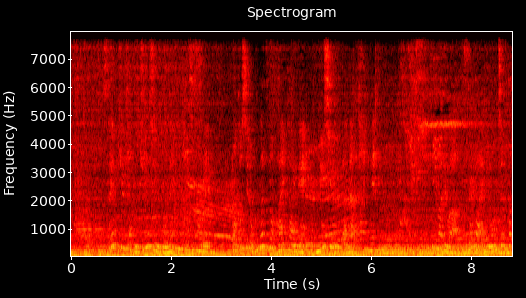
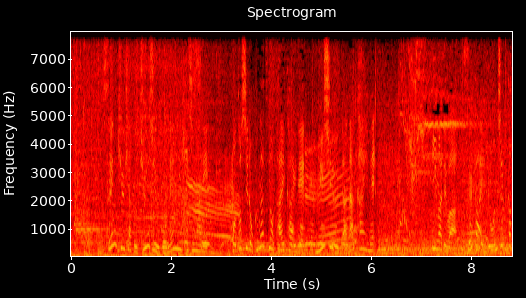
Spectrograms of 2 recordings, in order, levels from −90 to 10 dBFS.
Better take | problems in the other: second | room echo; dies away in 0.6 s

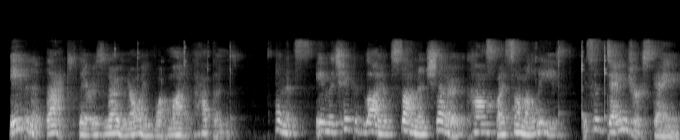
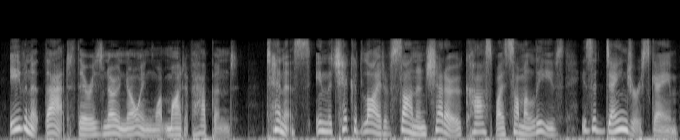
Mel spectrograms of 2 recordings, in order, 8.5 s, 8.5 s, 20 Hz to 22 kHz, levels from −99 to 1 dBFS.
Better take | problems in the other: second | noise reduction (neural mask model DeepFilterNet 3)

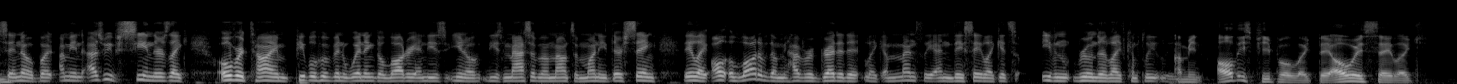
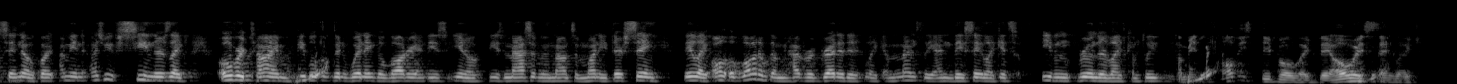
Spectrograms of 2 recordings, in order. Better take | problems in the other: first | noise reduction (neural mask model DeepFilterNet 3)

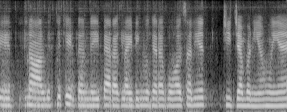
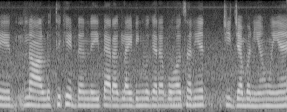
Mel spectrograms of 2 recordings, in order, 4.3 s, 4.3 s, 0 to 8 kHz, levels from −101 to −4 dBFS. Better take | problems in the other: second | noise reduction (neural separator model SepFormer DNS4)

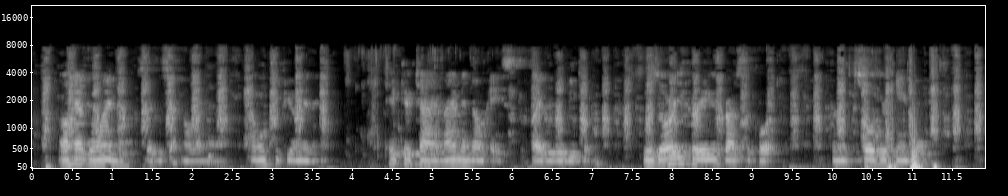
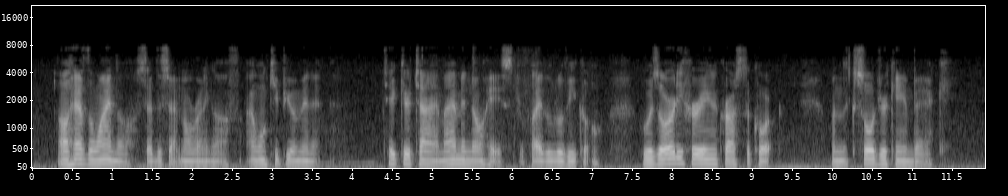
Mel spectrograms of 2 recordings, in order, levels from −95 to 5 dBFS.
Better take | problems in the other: second | noise reduction (classical method WPE with log-MMSE)

